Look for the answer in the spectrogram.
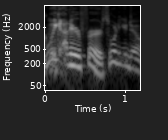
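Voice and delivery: confrontational, demanding tone. Retelling a crowd story, imitating an aggressive audience member. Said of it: "this one aggressive, like, audience member".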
